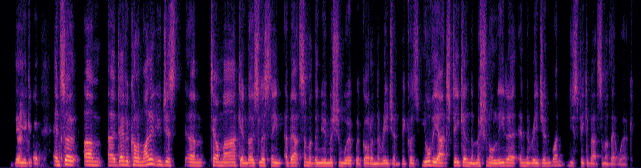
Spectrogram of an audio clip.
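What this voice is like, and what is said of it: Noticeable accent. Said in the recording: “you've got that accent, which I'm still trying to figure out.”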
